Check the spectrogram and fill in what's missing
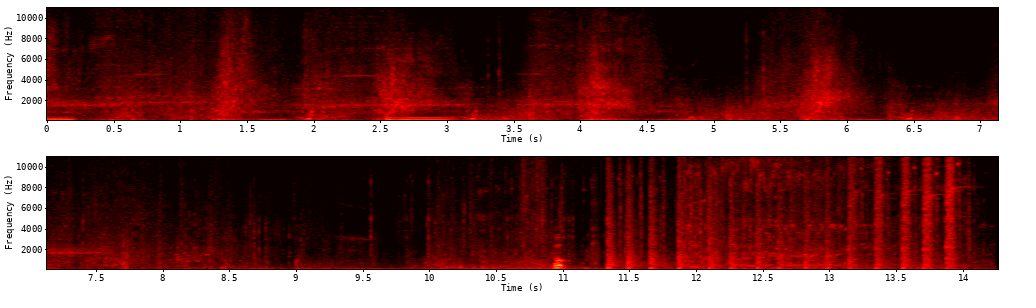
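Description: Shooting video game gunfire: faint scattered shots and swishes early, then a rapid burst of automatic fire near the end, quiet and close.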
